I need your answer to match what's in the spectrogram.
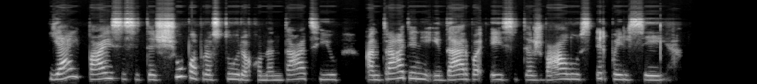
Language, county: Lithuanian, Vilnius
